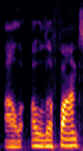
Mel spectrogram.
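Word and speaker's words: Olyphant: Oliphant sounds like elephant.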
